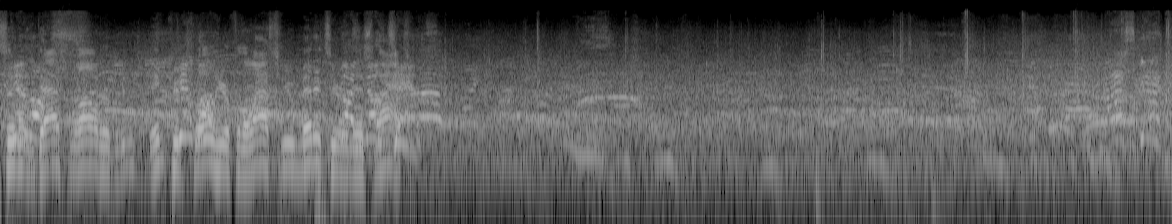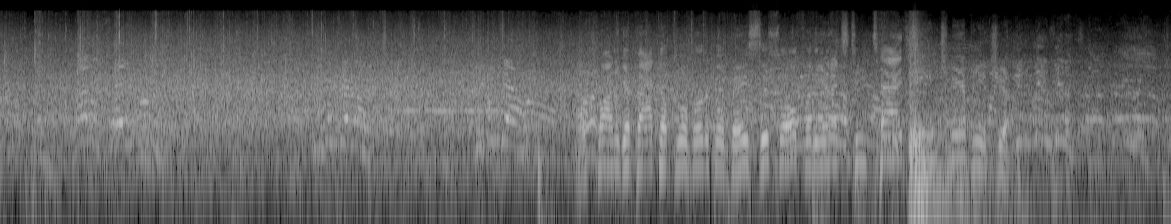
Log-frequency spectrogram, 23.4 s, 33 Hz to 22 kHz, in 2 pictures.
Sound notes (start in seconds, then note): 4.4 crowd cheering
